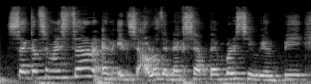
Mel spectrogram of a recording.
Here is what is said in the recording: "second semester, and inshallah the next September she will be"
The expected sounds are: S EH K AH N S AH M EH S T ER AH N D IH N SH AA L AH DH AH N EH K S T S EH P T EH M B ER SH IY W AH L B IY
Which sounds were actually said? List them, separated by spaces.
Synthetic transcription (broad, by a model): S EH K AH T S AH M EH S T ER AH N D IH N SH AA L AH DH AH N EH K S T S EH P T EH M B ER S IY W AH L B IY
